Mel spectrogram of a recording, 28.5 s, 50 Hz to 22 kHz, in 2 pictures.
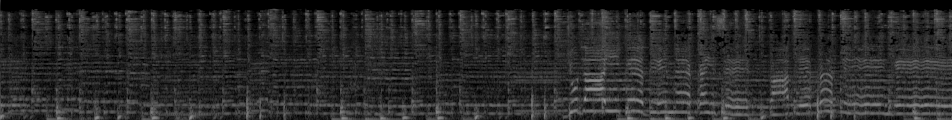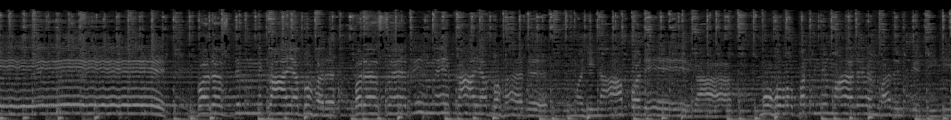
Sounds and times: Middle Eastern music: 0:00.0 - 0:28.5
Singing: 0:08.4 - 0:28.5.

